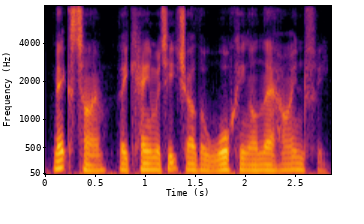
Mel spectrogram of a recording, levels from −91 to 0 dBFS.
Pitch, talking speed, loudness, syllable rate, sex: 100 Hz, 250 wpm, -18 LUFS, 5.4 syllables/s, male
